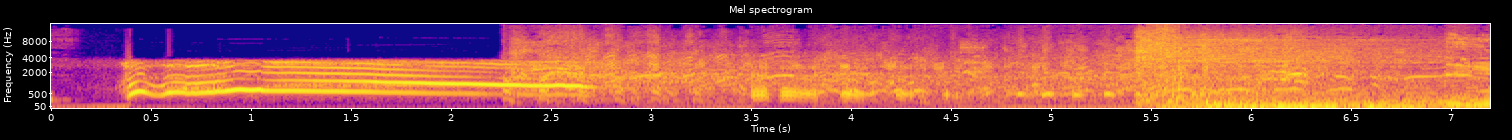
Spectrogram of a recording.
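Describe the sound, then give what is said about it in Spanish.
A loud, electronically altered scream of an old man holds a wavering, howl-like pitch for about two seconds, sliding slowly downward, then breaks into a jumble of chattering voices, snickering laughter and a burst of harsh noise. “Este es un grito alterado del viejón.”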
